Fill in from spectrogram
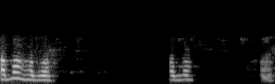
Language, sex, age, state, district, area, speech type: Assamese, female, 60+, Assam, Tinsukia, rural, conversation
